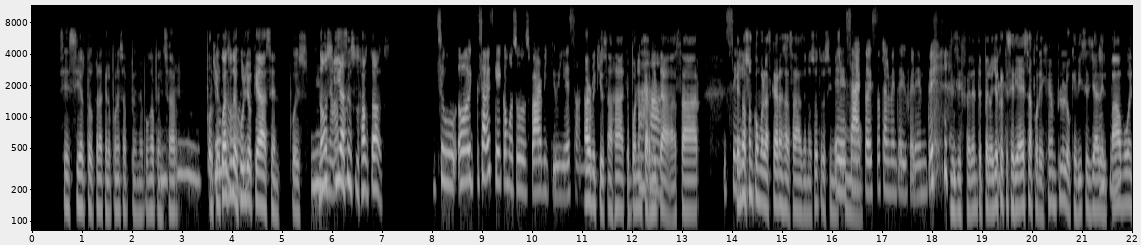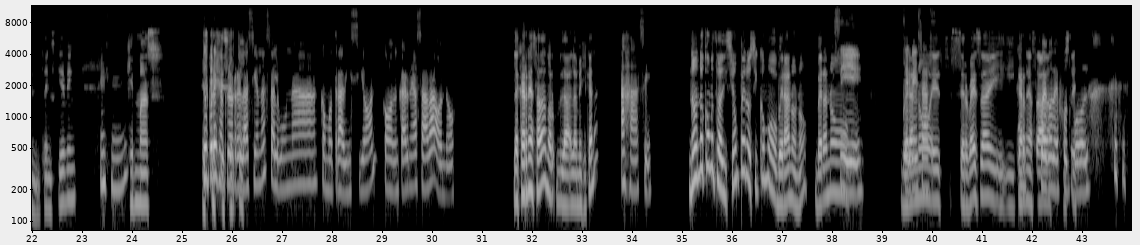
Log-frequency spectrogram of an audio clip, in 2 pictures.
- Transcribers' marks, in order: chuckle; in English: "Thanksgiving"; chuckle
- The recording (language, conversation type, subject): Spanish, unstructured, ¿Qué papel juega la comida en la identidad cultural?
